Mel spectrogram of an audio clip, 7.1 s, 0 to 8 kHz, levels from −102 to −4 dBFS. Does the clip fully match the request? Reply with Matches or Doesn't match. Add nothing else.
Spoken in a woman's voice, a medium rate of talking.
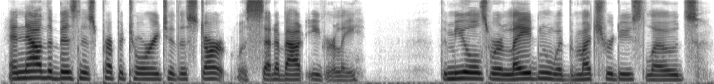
Matches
